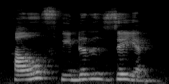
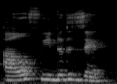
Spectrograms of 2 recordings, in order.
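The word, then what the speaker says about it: Auf Wiedersehen: Kemudian how feeder zen artinya adalah goodbye. Atau bisa juga dibaca a feeder zen.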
